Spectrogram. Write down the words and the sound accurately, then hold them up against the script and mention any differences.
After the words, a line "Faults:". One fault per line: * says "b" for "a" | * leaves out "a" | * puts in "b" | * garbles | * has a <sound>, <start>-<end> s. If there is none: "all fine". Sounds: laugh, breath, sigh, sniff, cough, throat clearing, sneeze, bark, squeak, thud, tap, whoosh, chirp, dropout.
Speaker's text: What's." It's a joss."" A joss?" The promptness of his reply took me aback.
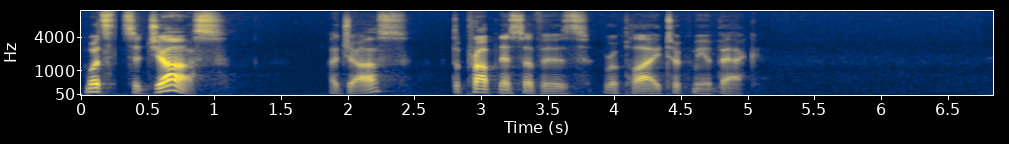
What's." It's a joss."" A joss?" The promptness of his reply took me aback.
Faults:
all fine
